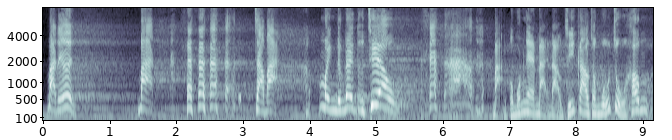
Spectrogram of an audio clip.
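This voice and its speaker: A man's voice: big pitch swings, takes it slowly, long pauses, sharp tone, slightly rough, in a large hall, full character voice. A man voicing a boastful, chatty male demon who mocks and preaches between wild laughs. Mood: mocking, preachy. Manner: shrill, mocking, preachy, full of wild laughs.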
